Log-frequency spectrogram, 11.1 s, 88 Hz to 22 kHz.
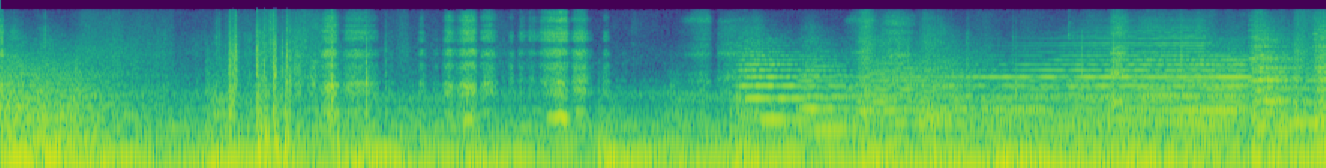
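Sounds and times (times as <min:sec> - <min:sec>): low sustained music: 0:00.0 - 0:11.0
boy gasping and breathing hard: 0:02.4 - 0:06.3.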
